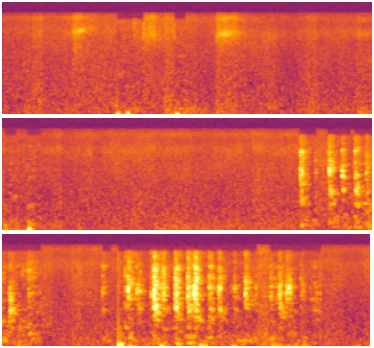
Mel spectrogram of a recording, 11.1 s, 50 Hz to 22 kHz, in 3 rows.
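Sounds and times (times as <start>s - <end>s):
light clicks and taps: 6.6s - 7.8s.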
